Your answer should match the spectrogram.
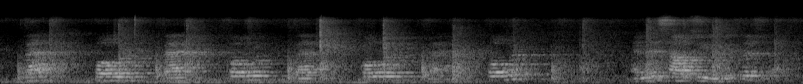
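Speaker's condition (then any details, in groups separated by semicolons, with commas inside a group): No condition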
